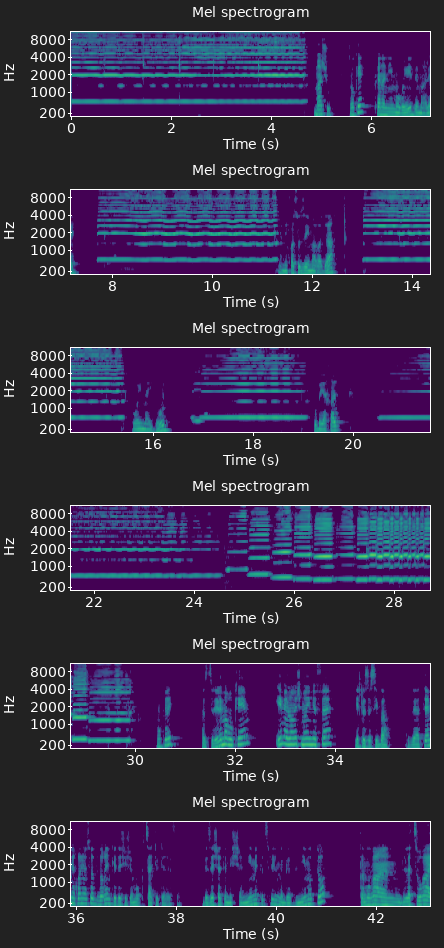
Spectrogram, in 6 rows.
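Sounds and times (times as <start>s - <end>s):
harmonica long note: 0.0s - 4.8s, 7.7s - 11.4s, 13.0s - 15.5s, 16.8s - 19.2s, 20.5s - 30.1s.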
